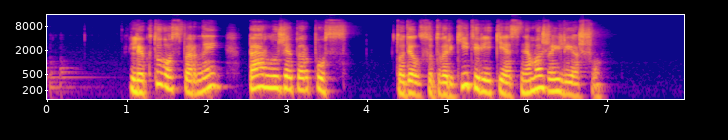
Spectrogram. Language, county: Lithuanian, Vilnius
